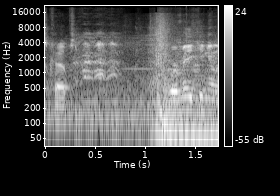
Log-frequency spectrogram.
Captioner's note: wheezing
